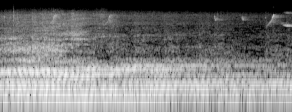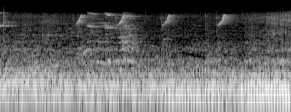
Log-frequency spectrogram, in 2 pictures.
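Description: Short, high, rising bird chirps every second or so over a steady low engine hum, which grows louder near the end.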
